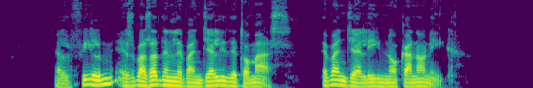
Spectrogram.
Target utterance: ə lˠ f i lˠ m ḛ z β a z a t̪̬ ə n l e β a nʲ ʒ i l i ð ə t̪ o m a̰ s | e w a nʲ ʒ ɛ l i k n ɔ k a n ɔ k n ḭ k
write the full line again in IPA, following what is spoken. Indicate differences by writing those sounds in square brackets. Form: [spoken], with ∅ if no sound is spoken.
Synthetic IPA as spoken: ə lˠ f i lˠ m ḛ z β a z a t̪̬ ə n l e β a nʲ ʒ [ɛ] l i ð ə t̪ o m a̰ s | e [β] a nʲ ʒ ɛ l i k n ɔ k a n ɔ [∅] n ḭ k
